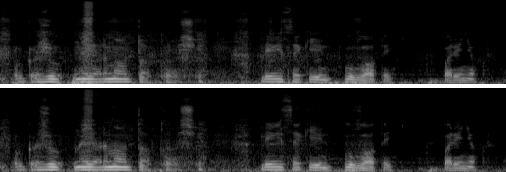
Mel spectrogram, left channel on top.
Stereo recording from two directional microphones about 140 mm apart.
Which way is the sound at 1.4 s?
30° right (ahead or behind).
